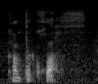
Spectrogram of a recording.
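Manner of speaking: whispered, in a hammed-up French accent, "comes across" said as "cahn acwoss"; mock French whisper. To her viewers, drifting off-topic, a mock French whisper. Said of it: "I've gone into a strange French accent".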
